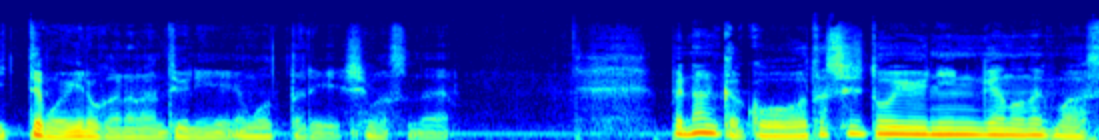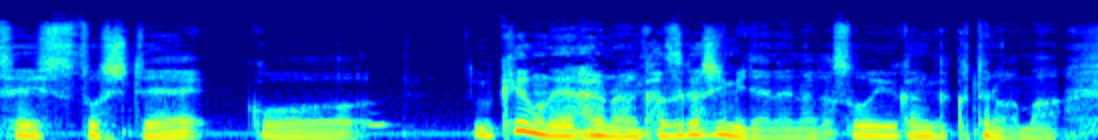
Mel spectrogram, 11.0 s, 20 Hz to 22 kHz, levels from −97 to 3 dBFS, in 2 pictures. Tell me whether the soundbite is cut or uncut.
uncut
